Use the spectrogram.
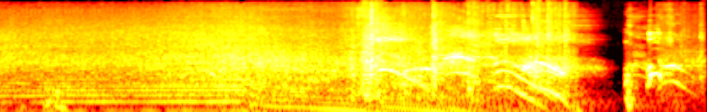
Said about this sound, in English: In the state of Maine, they're doing a TV report, mm-hmm. and some people go drive by in an ATV.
